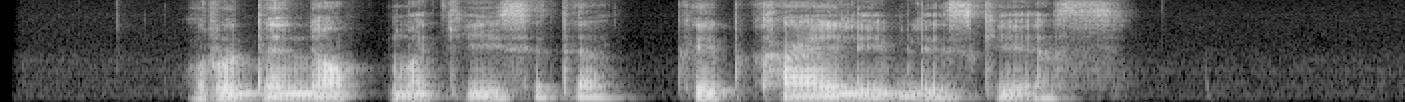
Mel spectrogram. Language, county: Lithuanian, Kaunas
